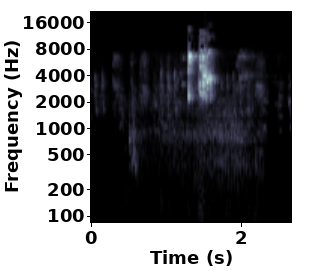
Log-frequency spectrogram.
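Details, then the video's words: Talking hill myna in a home, giving a loud harsh squawky burst with bright high tones, surrounded by softer chattering notes, between a person's spoken Hindi coaxing. "Amazing Talking Hill Myna"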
